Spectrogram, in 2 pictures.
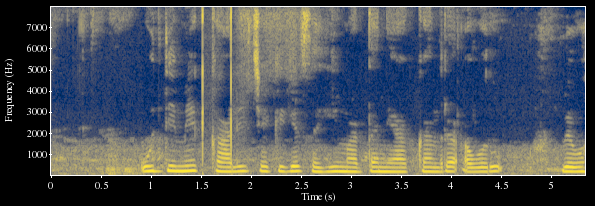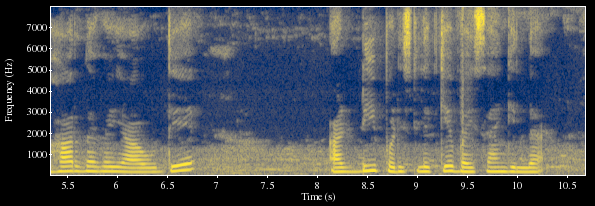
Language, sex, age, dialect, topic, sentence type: Kannada, female, 18-24, Dharwad Kannada, banking, statement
